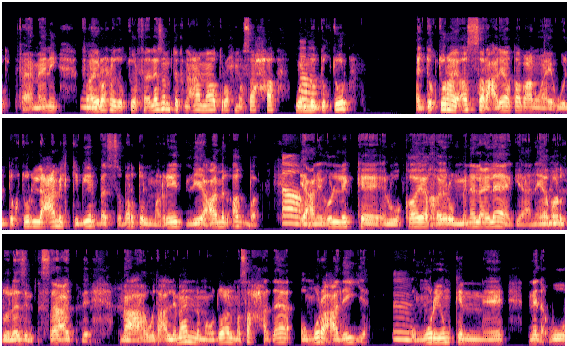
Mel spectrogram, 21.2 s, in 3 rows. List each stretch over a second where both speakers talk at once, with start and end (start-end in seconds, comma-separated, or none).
none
